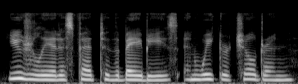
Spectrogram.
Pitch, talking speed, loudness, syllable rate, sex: 215 Hz, 200 wpm, -16 LUFS, 5.3 syllables/s, female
